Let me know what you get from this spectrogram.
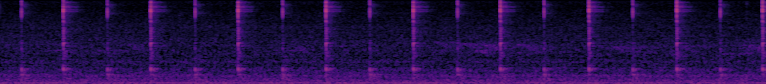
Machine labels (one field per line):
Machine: valve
